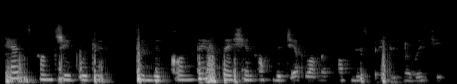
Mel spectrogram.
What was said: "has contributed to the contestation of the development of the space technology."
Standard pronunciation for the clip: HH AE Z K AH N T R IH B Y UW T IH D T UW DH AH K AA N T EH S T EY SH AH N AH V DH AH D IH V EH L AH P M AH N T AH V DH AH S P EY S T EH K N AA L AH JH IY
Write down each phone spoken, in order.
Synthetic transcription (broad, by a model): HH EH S K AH N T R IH B Y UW T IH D T UW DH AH K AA N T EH S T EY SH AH N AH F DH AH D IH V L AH M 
